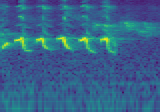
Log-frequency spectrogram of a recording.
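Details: Song fragment from a caged white-cheeked laughingthrush in 'bắt cô trói cột' voice: six rapid, evenly spaced, down-slurred whistled notes over under two seconds, fading into a soft high trill.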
